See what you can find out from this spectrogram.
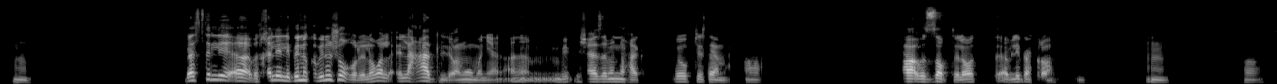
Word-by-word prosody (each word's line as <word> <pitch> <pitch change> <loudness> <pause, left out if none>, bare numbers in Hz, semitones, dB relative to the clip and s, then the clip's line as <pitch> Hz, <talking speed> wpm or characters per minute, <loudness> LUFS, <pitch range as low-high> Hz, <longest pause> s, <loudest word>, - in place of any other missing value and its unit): إمم. 105 -4 -11 1.5
بس 185 +6 +2
اللي 215 -3 +2
آه، 165 - +6
بتخلّي 185 +2 +1
اللي 175 -4 +2
بينِك 190 -1 +2
وبينه 190 +5 +1
شغل، 195 - -1
اللي 125 +5 -1
هو 175 - +2
ال 155 - -4
العدل 155 -6 +1
عمومًا 105 0 -4
يعني، 100 0 -7
أنا - - -7
م - - -12
مش - - -6
عايزة 130 0 +1
منه 130 -2 -2
حاجة. 110 -2 -3 0.3
وبابتسامة. 125 -5 -4 0.2
آه. 110 -1 -11 1.4
آه 140 -1 +10
بالضبط، 130 -3 +4
اللي 115 +1 +2
هو 125 - +2 0.2
تقابليه - - -3
باحترام. - - -4 0.9
إمم. 110 - -7 0.9
إمم. 105 0 -12
آه. 110 - -25
130 Hz, 150 wpm, -25 LUFS, 110-170 Hz, 1.5 s, آه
